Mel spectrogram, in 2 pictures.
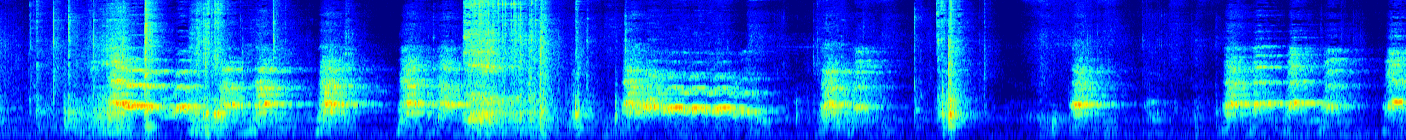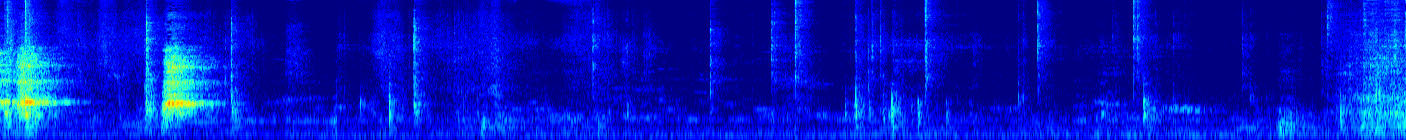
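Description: A dog barking in repeated loud bursts for about the first half, then stopping; after that only faint clicks and taps from hands handling metal engine parts.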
